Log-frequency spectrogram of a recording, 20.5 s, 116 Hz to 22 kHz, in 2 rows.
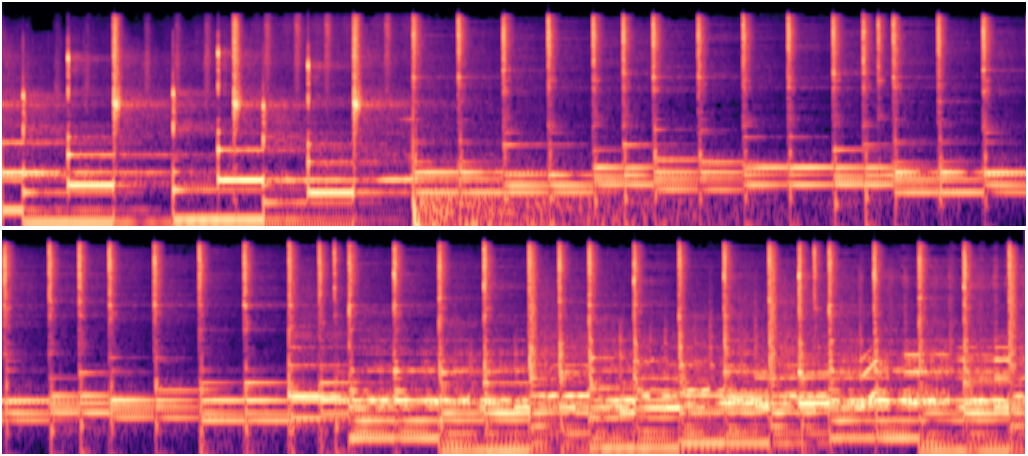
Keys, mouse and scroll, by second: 4.4-9.3 drag.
